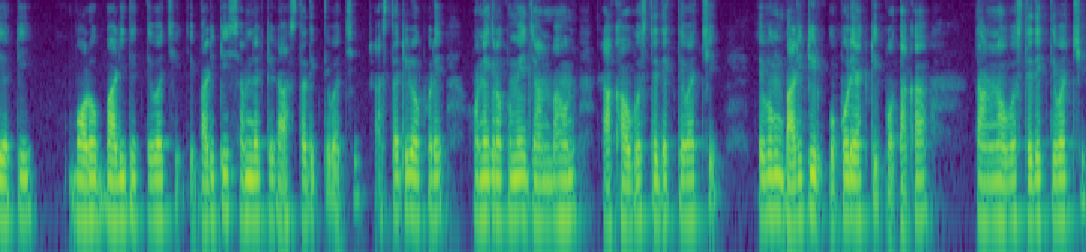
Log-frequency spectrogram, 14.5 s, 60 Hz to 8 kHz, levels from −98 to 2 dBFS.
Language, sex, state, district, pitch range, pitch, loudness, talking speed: Bengali, male, West Bengal, Jalpaiguri, 120-130 Hz, 125 Hz, -21 LUFS, 120 wpm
